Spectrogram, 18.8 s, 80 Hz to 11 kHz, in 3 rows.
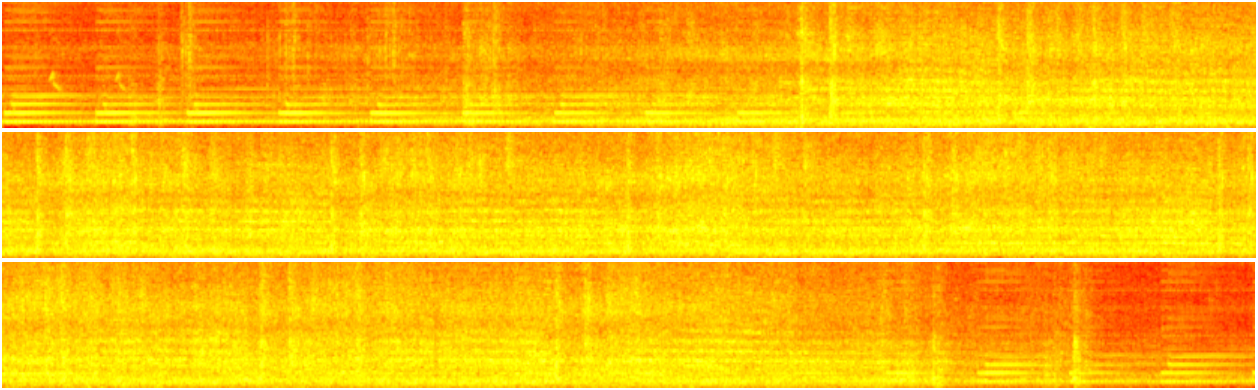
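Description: Eight-car train of KiHa 56 diesel railcars passing close by, engines running and wheels clattering over the rail joints. The sound swells in about four seconds in, holds, and begins to fade near the end. A rhythmic ringing of about three strikes a second is heard at the start and again near the end.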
